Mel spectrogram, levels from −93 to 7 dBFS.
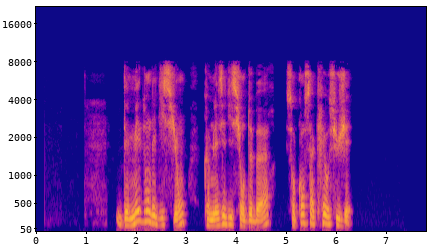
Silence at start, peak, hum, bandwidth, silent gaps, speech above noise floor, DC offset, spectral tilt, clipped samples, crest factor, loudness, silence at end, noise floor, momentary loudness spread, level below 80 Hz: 1.6 s; -2 dBFS; none; 8.4 kHz; none; 69 dB; under 0.1%; -4.5 dB/octave; under 0.1%; 14 dB; -15 LUFS; 1.5 s; -84 dBFS; 9 LU; -54 dBFS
